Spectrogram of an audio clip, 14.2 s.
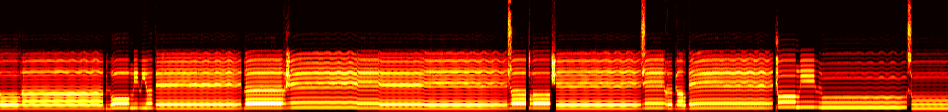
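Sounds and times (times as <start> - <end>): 
hymn sung by altos: 0.0 - 14.2.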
